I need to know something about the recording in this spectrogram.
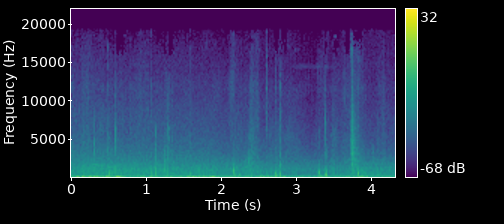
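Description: Footsteps walking from the Paper Tower down toward town along the Remstrup Å stream in a steady, unhurried rhythm, each step a short crunching tap over a low, constant background rumble.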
